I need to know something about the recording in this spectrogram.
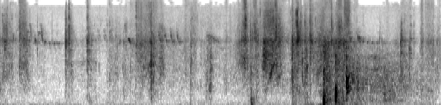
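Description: A rifle clunks as a man sets it down on a mat.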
